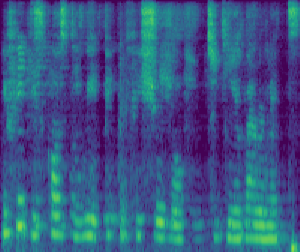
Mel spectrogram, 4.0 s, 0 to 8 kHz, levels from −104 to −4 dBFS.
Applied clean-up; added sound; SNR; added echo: neural mask model DeepFilterNet 3.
